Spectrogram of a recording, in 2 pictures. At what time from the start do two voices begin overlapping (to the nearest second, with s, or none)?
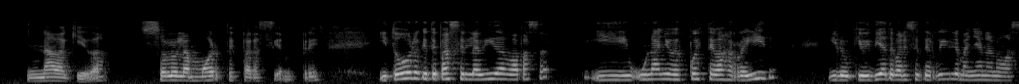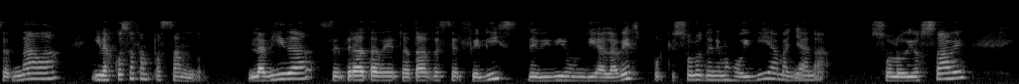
none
